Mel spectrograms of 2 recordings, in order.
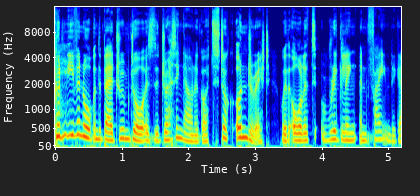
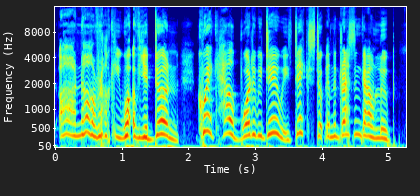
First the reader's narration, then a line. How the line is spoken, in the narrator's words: My husband shouted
